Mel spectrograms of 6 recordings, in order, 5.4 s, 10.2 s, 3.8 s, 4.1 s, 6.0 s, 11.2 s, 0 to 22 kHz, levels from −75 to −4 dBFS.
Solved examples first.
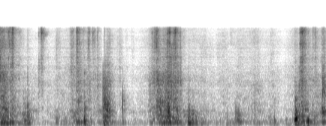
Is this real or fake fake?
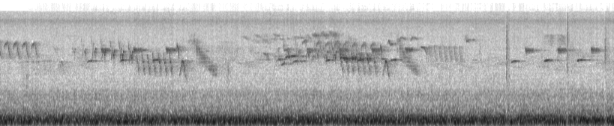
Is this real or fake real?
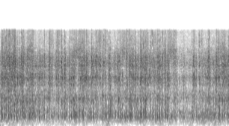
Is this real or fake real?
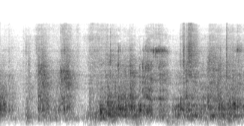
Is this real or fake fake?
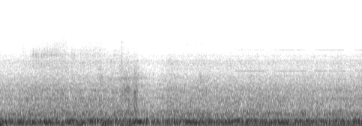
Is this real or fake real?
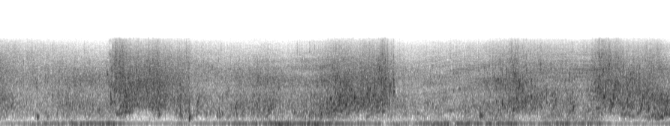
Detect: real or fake fake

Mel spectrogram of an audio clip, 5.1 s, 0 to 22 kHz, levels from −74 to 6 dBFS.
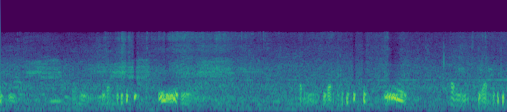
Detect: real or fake real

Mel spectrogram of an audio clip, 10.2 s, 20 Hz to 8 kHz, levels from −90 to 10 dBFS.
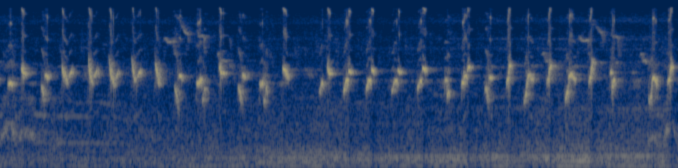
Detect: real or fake real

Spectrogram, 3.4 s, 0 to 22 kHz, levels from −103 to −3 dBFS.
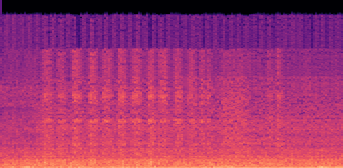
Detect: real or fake real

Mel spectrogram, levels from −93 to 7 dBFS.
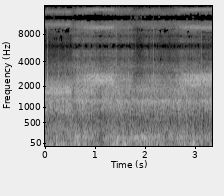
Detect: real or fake real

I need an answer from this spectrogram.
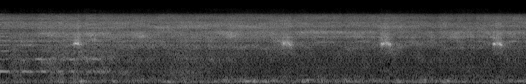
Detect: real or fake fake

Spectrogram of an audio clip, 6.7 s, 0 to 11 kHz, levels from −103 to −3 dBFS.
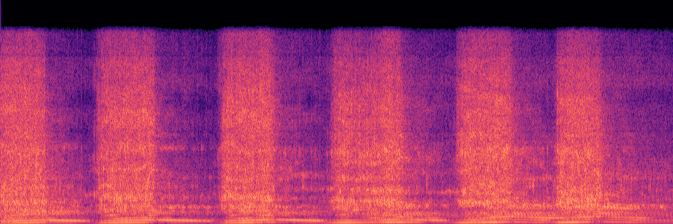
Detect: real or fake fake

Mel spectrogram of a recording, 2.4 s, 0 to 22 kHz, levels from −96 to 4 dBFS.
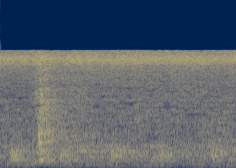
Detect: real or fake fake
